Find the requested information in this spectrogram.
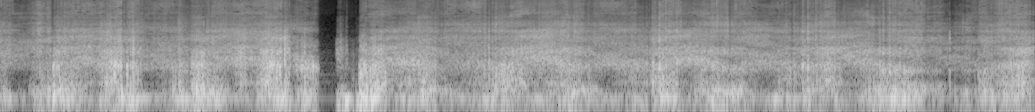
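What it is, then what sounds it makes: Hard foam cylinder scraped. A metal needle and a crochet hook, held by the fingertips, are scraped along the surface of a tall orange hard foam cylinder. The result is a continuous, gritty scratching with rhythmic rasping strokes and a low hum beneath. A brief silent gap occurs just past three seconds.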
